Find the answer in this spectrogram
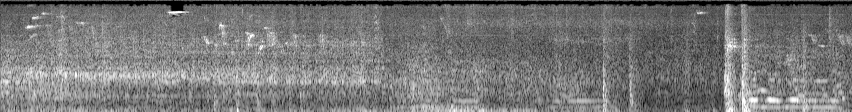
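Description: Renault Scénic minivan rolling slowly up a dirt driveway with its engine running at low speed, the rumble easing as it comes to a stop. Near the end come two loud knocks of its doors.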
